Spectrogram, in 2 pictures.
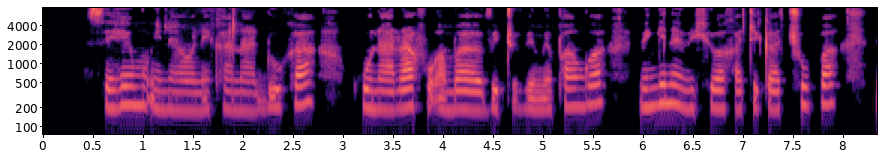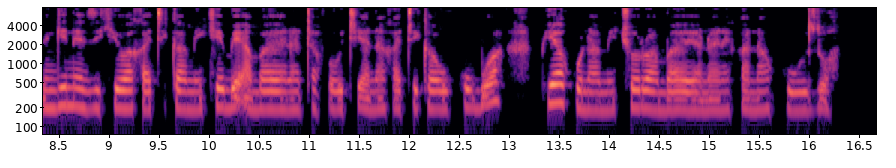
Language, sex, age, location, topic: Swahili, female, 18-24, Nakuru, health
